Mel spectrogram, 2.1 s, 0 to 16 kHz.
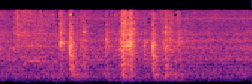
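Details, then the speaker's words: Compumotor CT series stepper drive on a 500 mA supply with the jumper at the first position: busy whirring buzz with louder stepping pulses; the motor can't be stopped by hand and is still cold, running normally. "I can stop it I I I give it my work I cannot stop it I mean this is amazing this is a great"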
